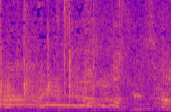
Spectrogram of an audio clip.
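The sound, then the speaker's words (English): A crowd of people waiting in line to shop on Thanksgiving claps and cheers in a steady, dense wash of applause, with excited voices shouting over it throughout the short burst. “A round of applause followed by go fuck yourself.”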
